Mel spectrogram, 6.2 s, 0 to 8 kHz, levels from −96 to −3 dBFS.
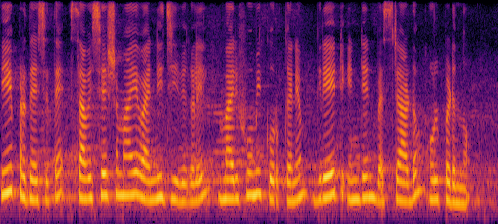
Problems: background sounds at intervals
